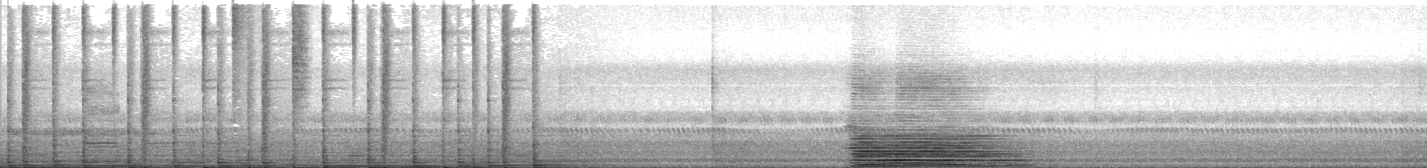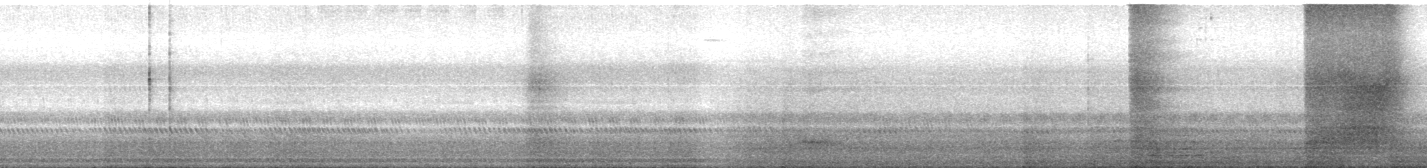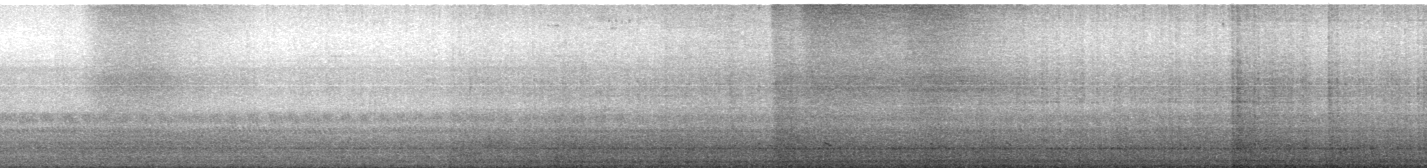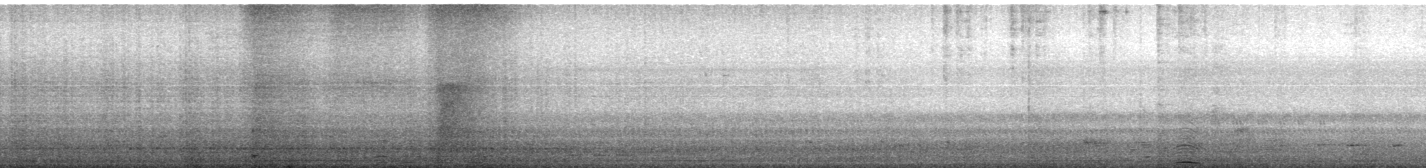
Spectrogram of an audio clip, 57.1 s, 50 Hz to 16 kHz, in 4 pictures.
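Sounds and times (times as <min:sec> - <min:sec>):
train rumbling: 0:00.0 - 0:57.0
train horn: 0:08.4 - 0:10.7, 0:45.2 - 0:47.9
short hissing bursts: 0:27.3 - 0:28.5.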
